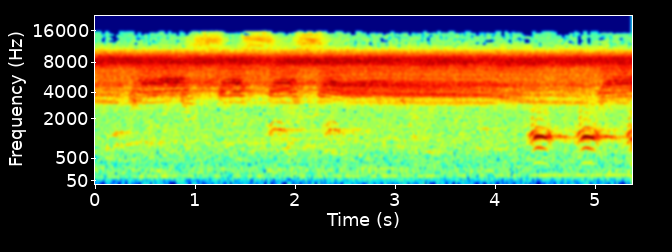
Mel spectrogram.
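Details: On 11 August 2012, cicadas keep up a loud, steady, high buzzing drone while young sparrows give scattered short chirps throughout, with two louder chirps near the end.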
